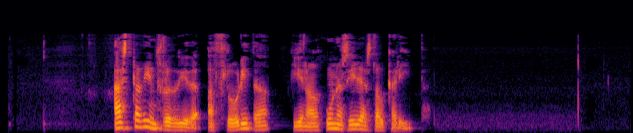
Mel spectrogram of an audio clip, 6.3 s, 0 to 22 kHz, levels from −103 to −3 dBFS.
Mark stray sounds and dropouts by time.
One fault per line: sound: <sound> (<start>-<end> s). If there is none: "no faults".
no faults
